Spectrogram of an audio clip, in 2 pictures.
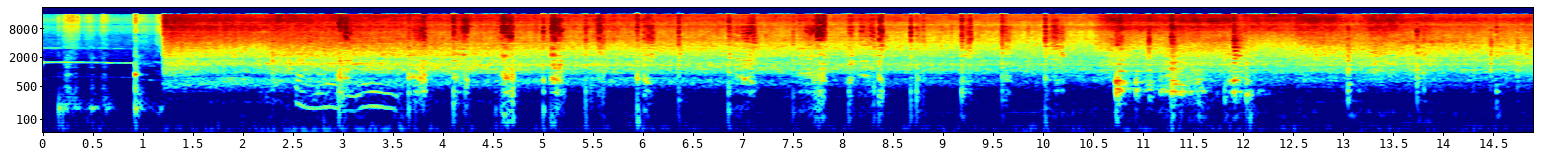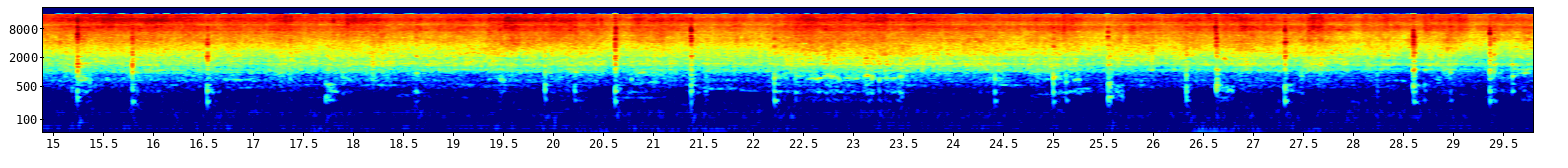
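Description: Sliced bamboo shoots frying in oil in a metal karahi, sizzling steadily while a metal spatula stirs them, scraping and knocking against the pan. The sizzle comes in suddenly about a second in.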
